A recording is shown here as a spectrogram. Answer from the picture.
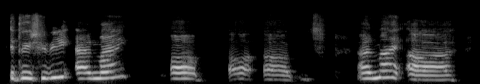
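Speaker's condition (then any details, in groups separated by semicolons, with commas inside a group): Cerebral palsy; floppy limbs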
